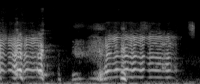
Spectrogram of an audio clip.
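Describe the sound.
A person imitating a goat, giving two loud, quavering, nasal bleats, the second longer and more drawn-out than the first.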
